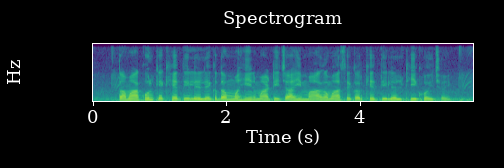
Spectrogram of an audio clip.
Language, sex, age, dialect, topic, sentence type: Magahi, male, 25-30, Western, agriculture, statement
